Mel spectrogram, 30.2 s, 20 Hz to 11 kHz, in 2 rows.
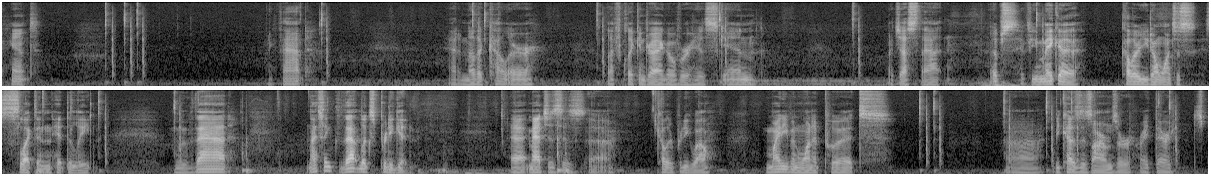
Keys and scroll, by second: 15.5 BackSpace.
